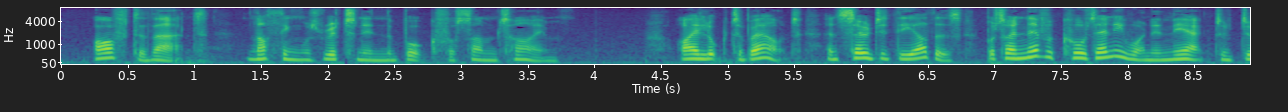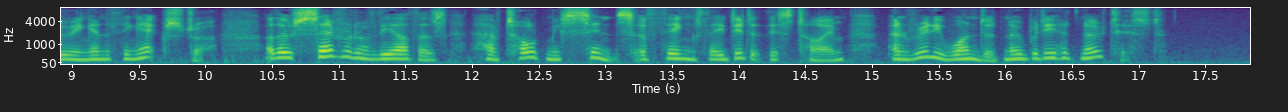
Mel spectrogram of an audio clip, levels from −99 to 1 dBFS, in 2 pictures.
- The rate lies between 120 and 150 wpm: No, average, 180 wpm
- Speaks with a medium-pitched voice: No, high, 195 Hz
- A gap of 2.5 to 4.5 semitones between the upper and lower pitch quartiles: No, average, 5.0 semitones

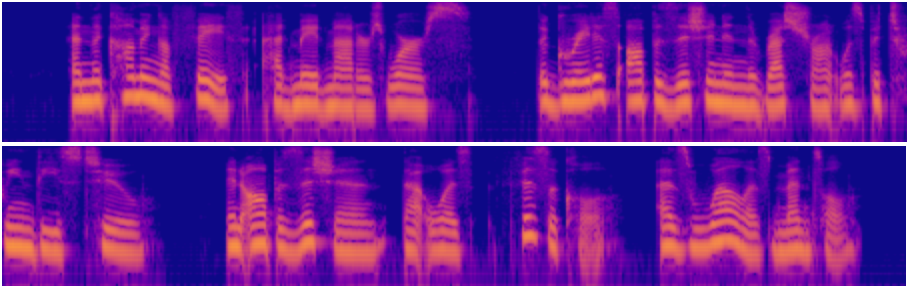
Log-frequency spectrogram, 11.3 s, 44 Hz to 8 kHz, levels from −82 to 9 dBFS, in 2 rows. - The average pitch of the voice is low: No, medium, 180 Hz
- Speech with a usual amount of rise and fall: Yes, average, 3.3 semitones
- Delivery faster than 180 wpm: No, average, 160 wpm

